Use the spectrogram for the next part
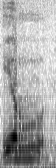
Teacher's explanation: من وسطه لان الراء كما سياتينا تتصف بالتكرار فحينما نقول ار راس اللسان يرتعد مع الحنك الاعلى · ففي الراء ينحرف الصوت بها من جانبي طرف اللسان الى وسطه يعني الصوت ياتي من جانبي طرف اللسان ليخرج من وسطه لان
